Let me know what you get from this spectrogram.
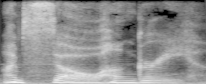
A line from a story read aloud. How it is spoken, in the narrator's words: she hissed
